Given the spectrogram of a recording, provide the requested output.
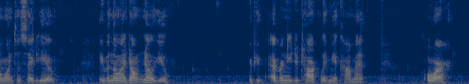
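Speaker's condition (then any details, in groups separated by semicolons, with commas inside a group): Cerebral palsy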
